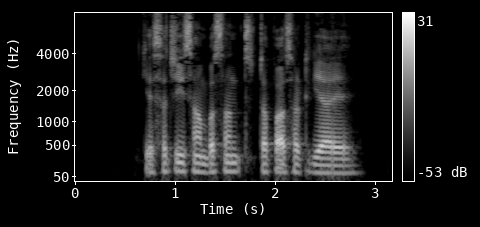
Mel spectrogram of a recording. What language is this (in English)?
Khetrani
